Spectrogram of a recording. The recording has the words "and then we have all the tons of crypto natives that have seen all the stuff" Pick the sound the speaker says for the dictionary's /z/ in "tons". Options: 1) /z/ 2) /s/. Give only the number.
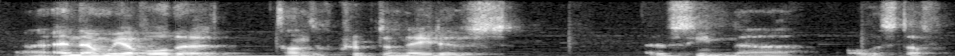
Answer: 1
